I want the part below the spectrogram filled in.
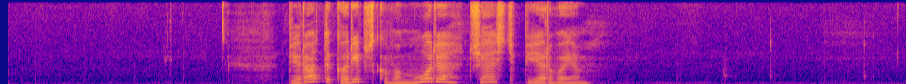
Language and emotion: Russian, neutral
